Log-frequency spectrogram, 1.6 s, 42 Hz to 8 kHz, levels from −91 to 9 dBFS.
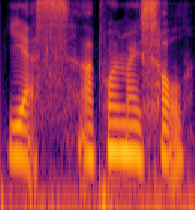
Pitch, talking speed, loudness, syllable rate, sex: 170 Hz, 145 wpm, -14 LUFS, 3.5 syllables/s, female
